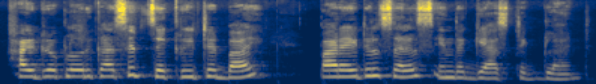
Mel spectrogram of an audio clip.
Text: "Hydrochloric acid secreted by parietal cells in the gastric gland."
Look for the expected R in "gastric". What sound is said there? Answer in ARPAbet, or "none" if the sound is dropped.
none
